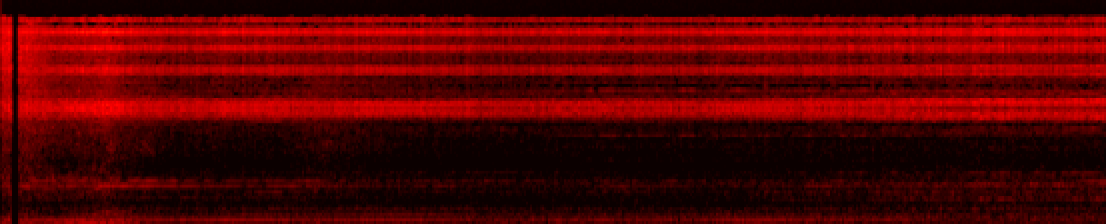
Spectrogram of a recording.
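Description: A spaceship engine roars with a deep, steady rumble.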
